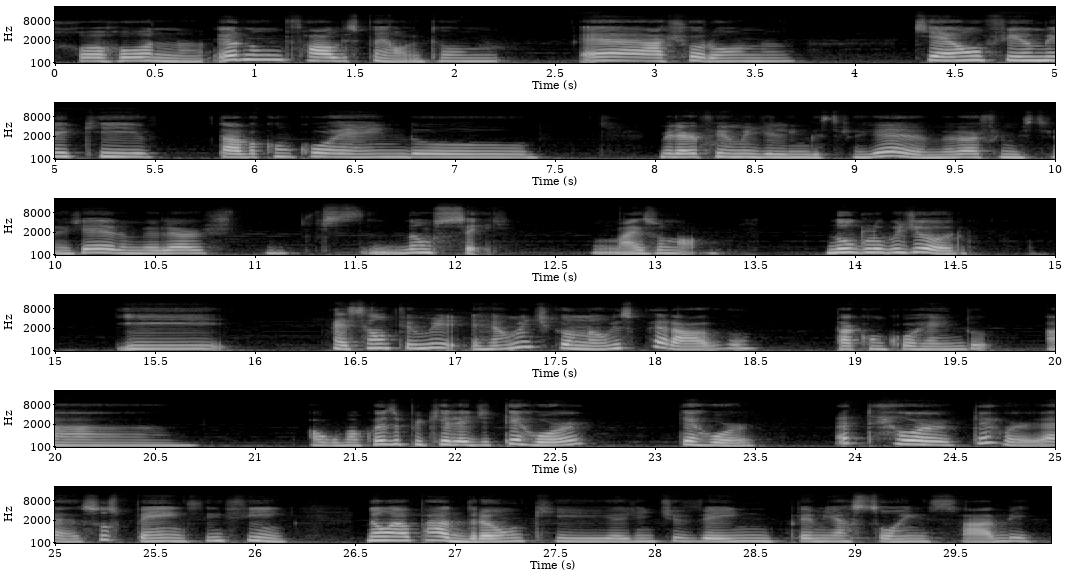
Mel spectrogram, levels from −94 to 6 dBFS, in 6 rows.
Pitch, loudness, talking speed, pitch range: 220 Hz, -30 LUFS, 150 wpm, 200-250 Hz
